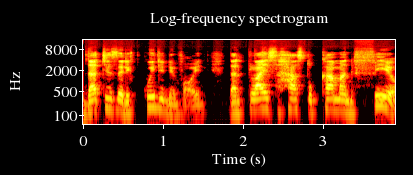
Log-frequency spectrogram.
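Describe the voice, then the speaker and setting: Speaking fairly slowly, a man lets his pitch vary in an ordinary way. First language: not English. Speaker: trading educator. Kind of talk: tutorial. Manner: halting.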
